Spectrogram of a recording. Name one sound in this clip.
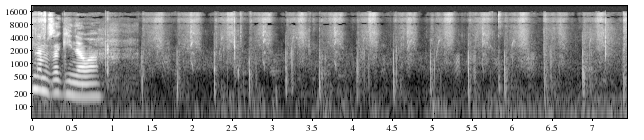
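Footsteps tap steadily on paving stones.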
